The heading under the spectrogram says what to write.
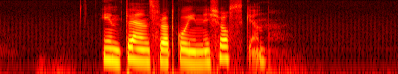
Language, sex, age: Swedish, female, 30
